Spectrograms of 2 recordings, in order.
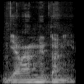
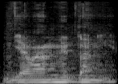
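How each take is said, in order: First: It is said at normal speed. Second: It is said more slowly.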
